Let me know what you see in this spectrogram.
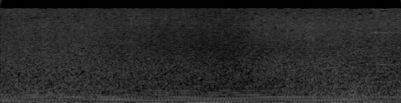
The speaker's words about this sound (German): Und du beobachtest die Wellen, wie sie kommen und gehen. Du fühlst dich richtig wohl an diesem schönen Ort am Meer. Verbinde nun deinen Atem mit dem Rauschen des Ozeans.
